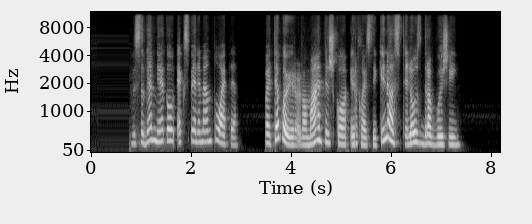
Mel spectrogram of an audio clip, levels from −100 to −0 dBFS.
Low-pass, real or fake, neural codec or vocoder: 10.8 kHz; fake; codec, 16 kHz in and 24 kHz out, 0.8 kbps, FocalCodec, streaming, 65536 codes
